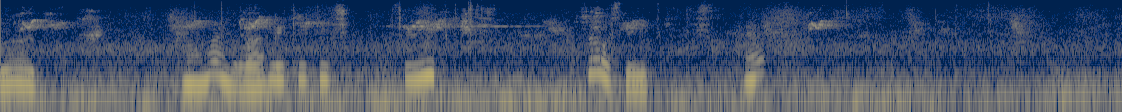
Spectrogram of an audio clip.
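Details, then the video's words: In an Istanbul blind alley full of strays, two loving cats compete for attention with bursts of wavering, up-and-down meows, clustered in groups with short gaps between, over a continuous low background noise. "Two cats competing with each other for love"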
